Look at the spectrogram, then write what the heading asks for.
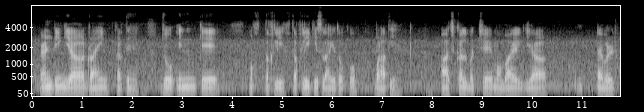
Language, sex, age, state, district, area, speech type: Urdu, male, 30-45, Delhi, North East Delhi, urban, spontaneous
